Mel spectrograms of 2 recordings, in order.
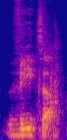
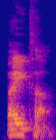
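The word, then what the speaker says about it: βήτα: be looking at is Vita now I pronounce it with a V sound because that's how it's pronounced in modern Greek and I wrote it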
